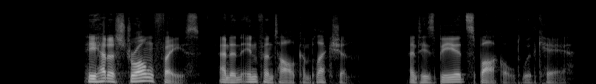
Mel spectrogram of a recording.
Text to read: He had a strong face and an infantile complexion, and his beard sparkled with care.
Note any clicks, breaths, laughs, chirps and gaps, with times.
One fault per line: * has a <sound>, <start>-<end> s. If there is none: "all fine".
all fine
